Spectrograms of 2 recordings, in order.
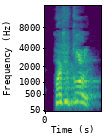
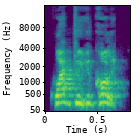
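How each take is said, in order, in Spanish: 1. La frase se dice rápido, con las palabras unidas. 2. La frase se dice a un ritmo normal, con cuidado.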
